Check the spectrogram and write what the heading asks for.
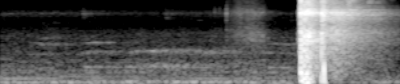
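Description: A single shot from a PCP (pre-charged pneumatic) air rifle with a stainless-steel air tube: one sharp, loud report about one and a half seconds in, dying away over about half a second.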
